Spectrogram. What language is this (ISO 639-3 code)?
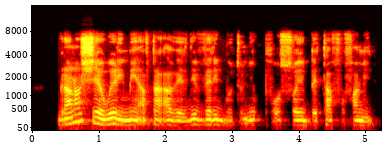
pcm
